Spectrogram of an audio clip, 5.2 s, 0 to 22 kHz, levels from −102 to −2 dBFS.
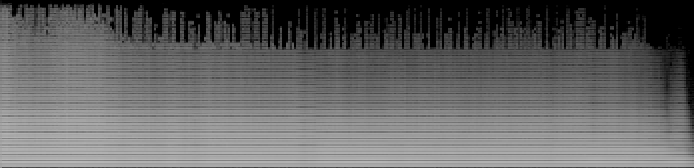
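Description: Nothing in this music clip stood out on listening.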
